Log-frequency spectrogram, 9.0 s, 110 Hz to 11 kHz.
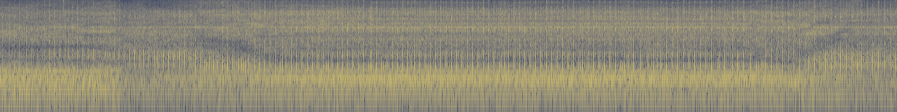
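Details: Six-year-old Echo PB-250LN handheld two-stroke leaf blower, new spark plug fitted, warmed a couple of minutes, at full throttle; it buzzes and surges briefly but falls back instead of revving out; cause unknown, air filter to be replaced next.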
